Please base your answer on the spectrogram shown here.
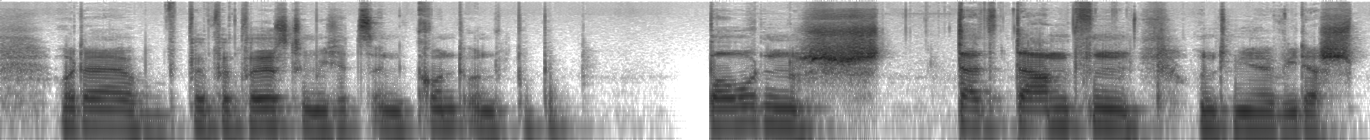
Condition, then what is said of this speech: Stuttering. Meine allererste Frage ist tatsächlich, ich stottere, wenn ich spreche, musst du lange geduldig sein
